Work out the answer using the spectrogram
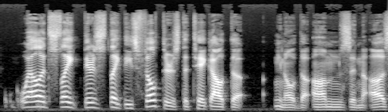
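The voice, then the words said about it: New England accent. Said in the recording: “I talk like I'm from Pawtucket, Rhode Island ... my accent will drop more into it ... I love your accent ... he has to be from New England”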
